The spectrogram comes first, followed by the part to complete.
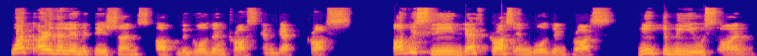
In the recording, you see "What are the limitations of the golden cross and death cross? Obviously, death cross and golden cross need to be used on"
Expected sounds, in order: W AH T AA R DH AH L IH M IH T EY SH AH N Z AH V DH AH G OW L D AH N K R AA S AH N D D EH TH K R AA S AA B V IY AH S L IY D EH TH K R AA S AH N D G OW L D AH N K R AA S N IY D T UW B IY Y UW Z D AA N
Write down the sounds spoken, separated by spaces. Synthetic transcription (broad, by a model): W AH T AA R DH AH L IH M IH T EY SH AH N S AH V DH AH G OW L D AH N K R AA S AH N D D EH TH K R AA S AA B V IY AH S L IY D EH TH K R AA S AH N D G OW L D AH N K R AA S N IY D T UW B IY Y UW S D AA N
